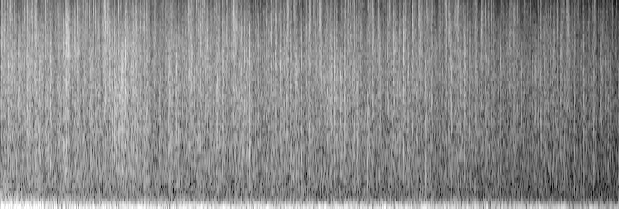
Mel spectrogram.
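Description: The tail of a deep boom: a low rumble with a crackling hiss, fading steadily away to near silence by the end.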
